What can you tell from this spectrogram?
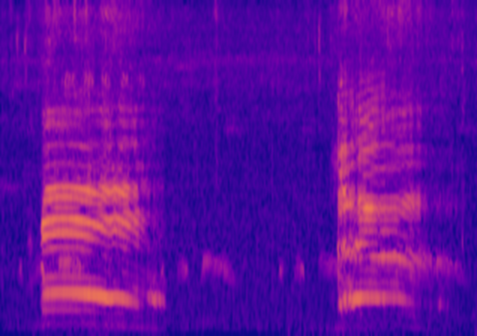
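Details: Tame cattle, dozens gathered in a farm shed, give two loud, rich, harmonic moos. Each lasts about one and a half seconds and slides slightly downward. The moos are about four seconds apart, with soft cooing calls in the quiet gap between them.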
